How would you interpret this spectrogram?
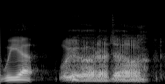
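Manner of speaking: slow, growled Daryl imitation; a hint of a growling Daryl; mock Daryl growl. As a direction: grind it out like a garbage disposal. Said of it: "Daryl is officially just growling".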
